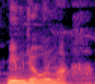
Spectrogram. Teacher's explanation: এই মিম তাজদিদকে নাকের মধ্যে গুনগুন করে কমপক্ষে 1 সেকেন্ড বা 1 আলিফ পরিমাণ টেনে পড়ব। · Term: ওয়াজিব গুন্না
